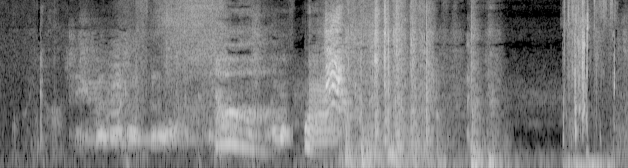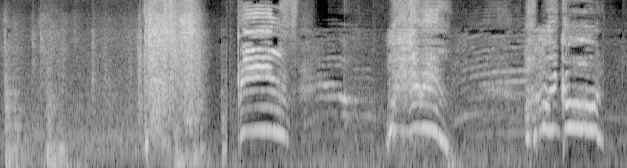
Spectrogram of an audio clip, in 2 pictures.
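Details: Pet cat named Beans, apparently trying to bite, gives several arched meows rising then falling, each about half a second long, in the later seconds, amid a person's excited talking and laughter.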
